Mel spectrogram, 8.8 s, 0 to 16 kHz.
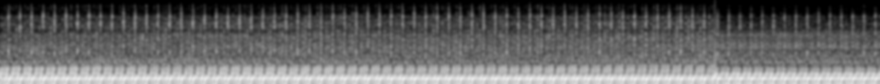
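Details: Civic's G23 VTEC engine (H22-type) idling with the exhaust manifold off after new Skunk2 lost motion assemblies: a quick, even tick over a loud, raspy idle. It has ticked since day one, the new assemblies didn't fix it, and the owner wonders about knock or piston slap.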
